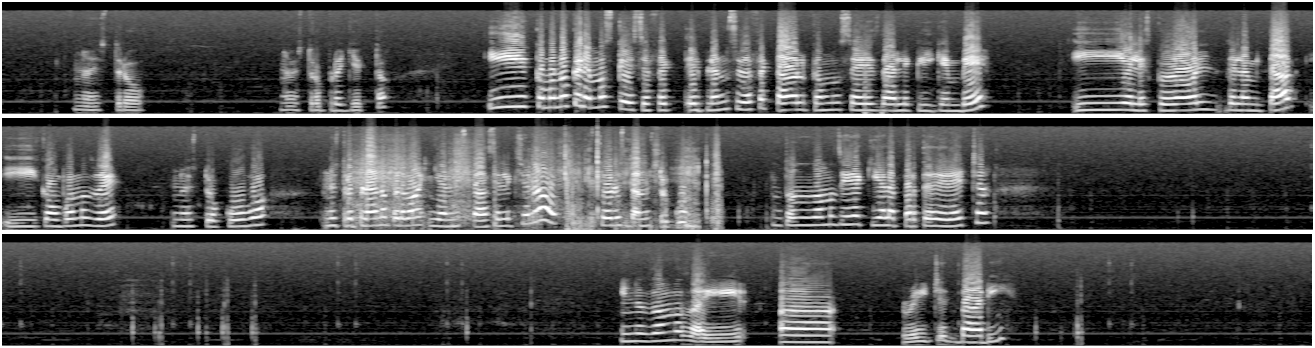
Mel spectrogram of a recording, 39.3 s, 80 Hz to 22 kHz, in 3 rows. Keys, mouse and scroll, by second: 8.6 b, 13.3 middle click, 14.0-16.3 scroll up 1, 16.3-18.7 middle drag, 16.3-17.0 scroll up 1, 17.9-18.7 scroll up 1, 18.7-19.8 scroll up 1, 19.8-20.4 scroll up 1, 20.4-21.7 middle drag, 21.7 click, 26.1-32.5 drag, 33.8-37.2 middle drag, 35.6-39.0 drag.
